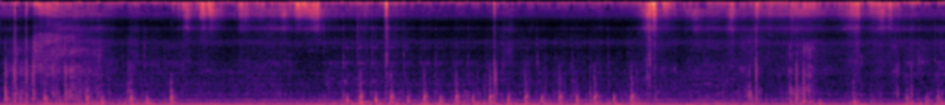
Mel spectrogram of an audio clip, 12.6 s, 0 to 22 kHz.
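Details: 2014 Nissan Qashqai J11; dull, fairly regular low thuds repeating from the front, suspected steering rack knock, not confirmed.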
